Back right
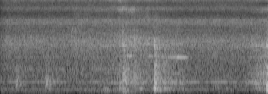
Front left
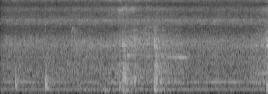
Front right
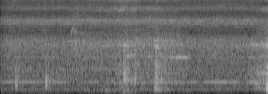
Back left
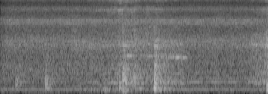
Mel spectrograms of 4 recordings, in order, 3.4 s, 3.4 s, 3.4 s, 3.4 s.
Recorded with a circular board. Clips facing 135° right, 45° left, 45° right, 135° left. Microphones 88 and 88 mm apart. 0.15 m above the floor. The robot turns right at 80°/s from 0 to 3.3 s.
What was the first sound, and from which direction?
A drawer, 20° left.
